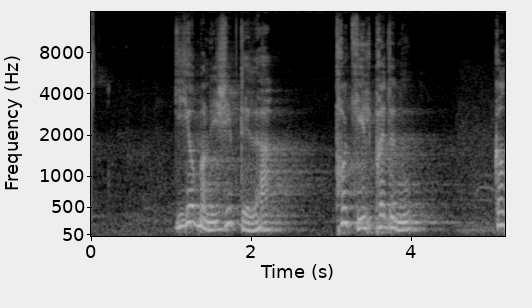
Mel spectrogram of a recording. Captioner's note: speaking french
